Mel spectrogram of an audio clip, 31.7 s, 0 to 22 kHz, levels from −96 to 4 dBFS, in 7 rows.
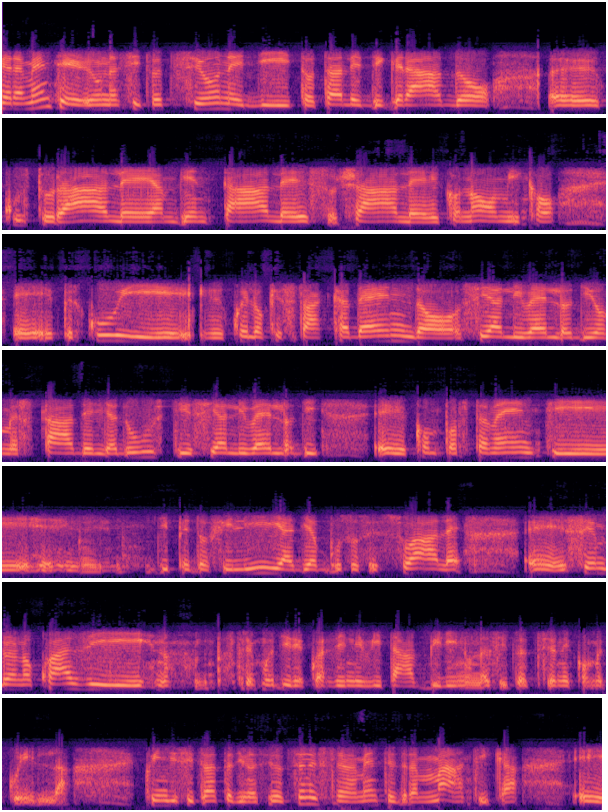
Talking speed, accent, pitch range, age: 115 wpm, native, 160-185 Hz, 50-69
